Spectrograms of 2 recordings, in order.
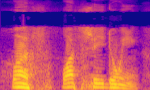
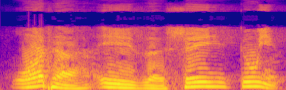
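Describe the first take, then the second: First: Said in the usual way. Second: Very slow uncontracted what is; every word separate, what is unreduced; slow full form. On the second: Shown as a demonstration. Teacher shows the full form before the contraction. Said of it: "What is可以缩写".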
